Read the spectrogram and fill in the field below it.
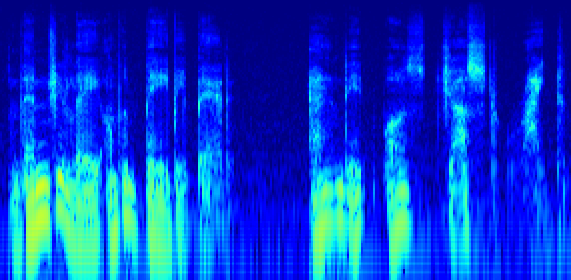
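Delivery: soft whispered narration as she drifts off; hushed whisper. A narrator's reading. Narrator whispering as Goldilocks falls asleep, hushed. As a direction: whisper it like a lullaby.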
